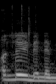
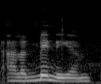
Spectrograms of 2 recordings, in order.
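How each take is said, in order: First: It ends without the extra sound: '-inum'. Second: It ends with the extra 'ee' sound: '-inium'. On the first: The speaker calls it wrong. "It's not aluminum" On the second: The speaker calls it right. "It has got an I in it"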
